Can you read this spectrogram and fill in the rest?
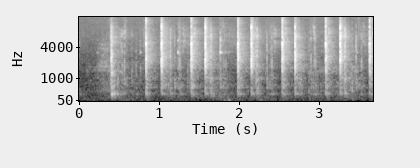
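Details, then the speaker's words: Focus road bike Shimano 11-speed STI rear shifter after clearing broken gear cable remnants from inside the lever: a dozen crisp, evenly spaced clicks, about three a second, stepping through all gears; clean, positive shifting. "You can hear that now. It's much more positive already. That's gone for its full range."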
